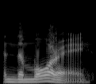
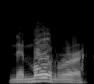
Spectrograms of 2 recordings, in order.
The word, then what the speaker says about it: Namor: of touch they are morania says it's namore like pronounced amore yeah it's a no no more and rhaegar says it's nemour you gotta roll your r's name okay uh rhaegar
